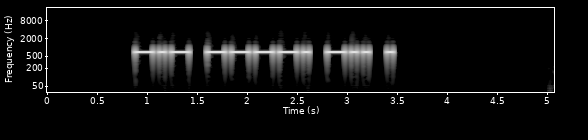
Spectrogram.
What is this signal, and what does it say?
Morse code, heard as a keyed tone, about 24 wpm, 700 Hz. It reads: K9DE
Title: Speed Racing - USA 1x2 Call Signs 20wpm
